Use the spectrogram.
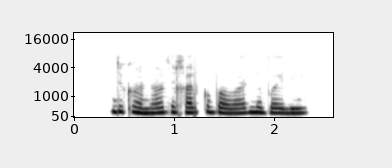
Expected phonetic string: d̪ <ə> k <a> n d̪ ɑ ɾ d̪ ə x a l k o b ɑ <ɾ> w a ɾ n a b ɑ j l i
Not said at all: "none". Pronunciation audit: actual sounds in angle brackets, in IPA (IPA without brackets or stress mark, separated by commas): ə, ɑ, none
